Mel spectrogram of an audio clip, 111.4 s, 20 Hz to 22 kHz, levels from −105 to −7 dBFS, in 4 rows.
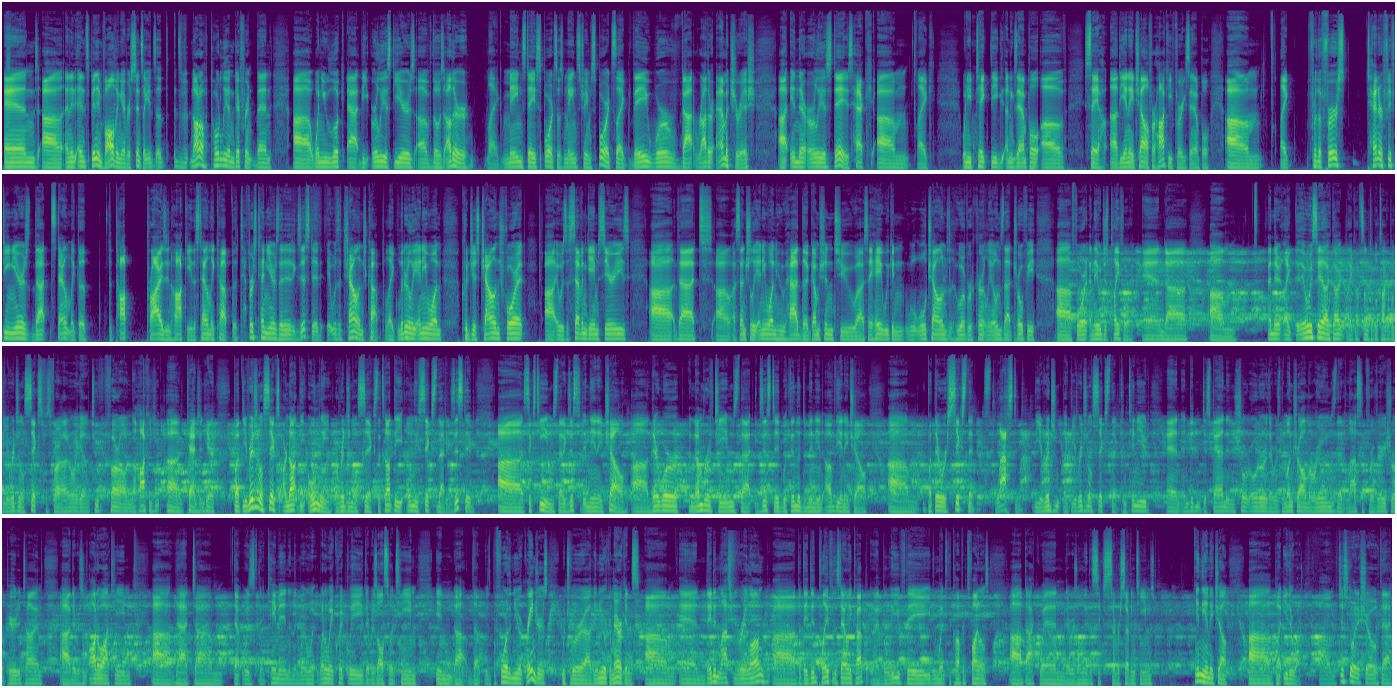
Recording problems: echo of what is said; strong; from 49 s on; 410 ms later, 7 dB below the speech

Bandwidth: 17.5 kHz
